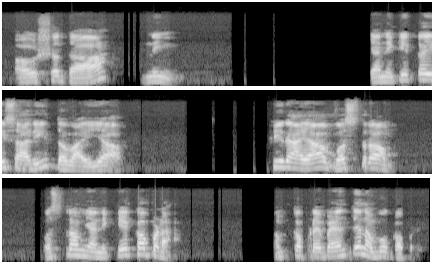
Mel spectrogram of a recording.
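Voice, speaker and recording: A man teaching a class, slowly drilling word forms, asking questions and answering them himself. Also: high voice, vocal fry, pushed and bright. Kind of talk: slow classroom explanation. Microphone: recorded while writing on a board.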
